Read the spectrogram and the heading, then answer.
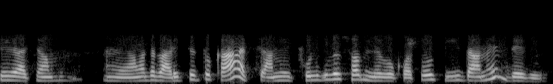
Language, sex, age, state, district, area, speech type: Bengali, female, 60+, West Bengal, Dakshin Dinajpur, rural, conversation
